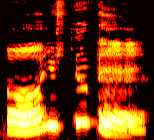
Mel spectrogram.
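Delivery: drawn-out, high-pitched mock sympathy; slow, teasing, exaggerated sarcasm; sarcastic. Shown as a demonstration. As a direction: stretch it way out with a sarcastic lilt. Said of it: "But one's sarcastic".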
